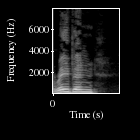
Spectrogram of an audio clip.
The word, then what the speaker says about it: Rabin: Rabin. Did I say that right? – Yeah, Rabin.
